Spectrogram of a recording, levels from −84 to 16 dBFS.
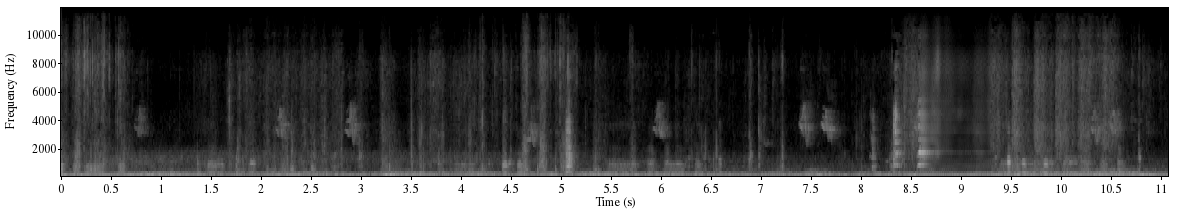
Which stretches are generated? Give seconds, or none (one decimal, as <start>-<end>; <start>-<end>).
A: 8.6-9.3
